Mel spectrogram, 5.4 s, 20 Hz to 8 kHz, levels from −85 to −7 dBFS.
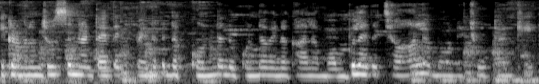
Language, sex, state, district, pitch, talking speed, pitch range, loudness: Telugu, female, Telangana, Nalgonda, 235 Hz, 135 wpm, 220-255 Hz, -24 LUFS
